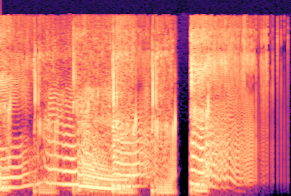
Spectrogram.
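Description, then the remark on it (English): A voice makes loud, buzzy fart noises as a fart song in a sung, wavering pitch, one long stretch broken by a brief silence before a second burst that trails off. “And that is the fart song, you guys.”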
